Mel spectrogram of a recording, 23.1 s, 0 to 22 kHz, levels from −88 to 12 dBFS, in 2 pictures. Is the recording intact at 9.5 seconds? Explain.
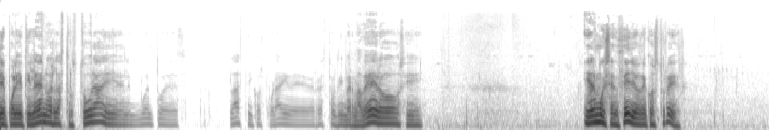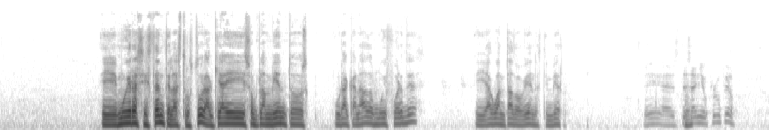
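Yes, the audio is intact at 9.5 seconds, with no fault audible at that moment.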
